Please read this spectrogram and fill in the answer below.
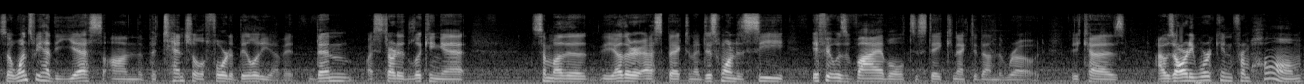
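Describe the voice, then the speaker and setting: A man with an American accent talks at a fairly quick pace. His pitch is fairly high with ordinary variation, and there is noticeable background noise. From Colorado, Denver area. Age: 40s. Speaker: RV travel vlogger. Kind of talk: casual conversation.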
